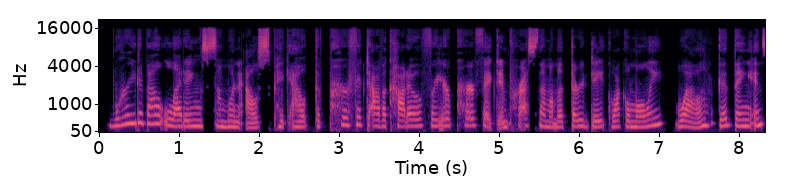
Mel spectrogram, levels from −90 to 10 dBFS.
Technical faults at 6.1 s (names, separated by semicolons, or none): lost packet rebuilt from error correction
